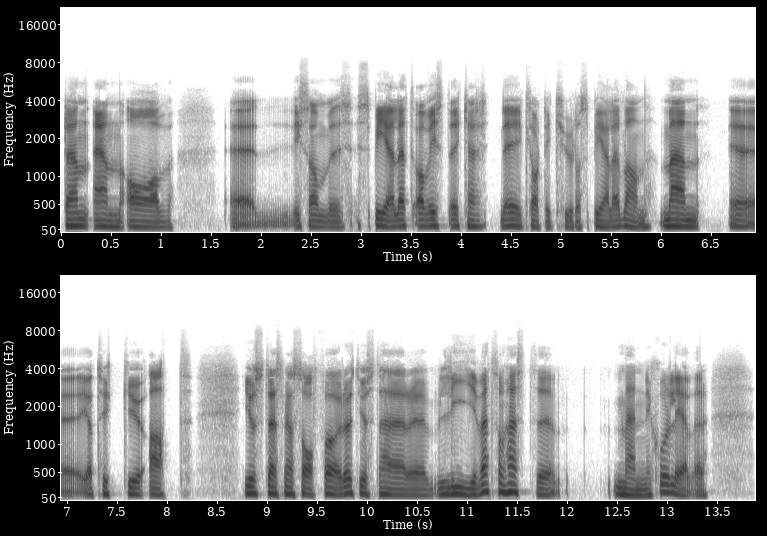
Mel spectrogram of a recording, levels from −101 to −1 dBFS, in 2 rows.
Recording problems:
muffled; slightly; fading above 4 kHz

